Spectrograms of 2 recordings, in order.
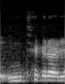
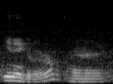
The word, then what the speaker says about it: integral: 진짜 오리지널 발음은 인테그랄이 아니라 이네그럴인데요. 이네그럴 T 발음을 죽이는 게 이네그럴이라고 하는데 우리는 사실 좀 그렇죠.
